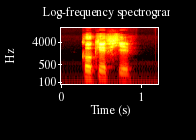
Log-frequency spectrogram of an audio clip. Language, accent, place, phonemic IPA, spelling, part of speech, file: French, France, Lyon, /kɔ.ke.fje/, cokéfier, verb, LL-Q150 (fra)-cokéfier.wav
- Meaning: to cokefy, transform into coke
